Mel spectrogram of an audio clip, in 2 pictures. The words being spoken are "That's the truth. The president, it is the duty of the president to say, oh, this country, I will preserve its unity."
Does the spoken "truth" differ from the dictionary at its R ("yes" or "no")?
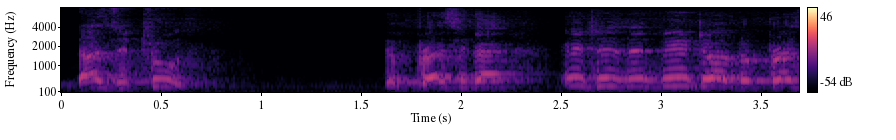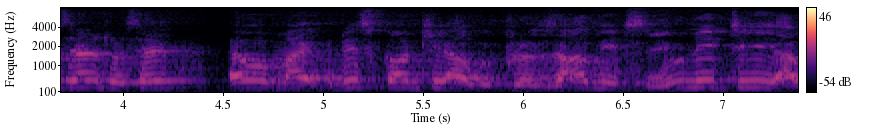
no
